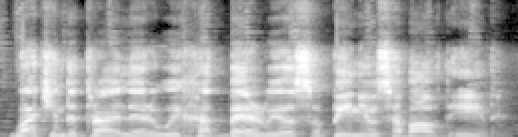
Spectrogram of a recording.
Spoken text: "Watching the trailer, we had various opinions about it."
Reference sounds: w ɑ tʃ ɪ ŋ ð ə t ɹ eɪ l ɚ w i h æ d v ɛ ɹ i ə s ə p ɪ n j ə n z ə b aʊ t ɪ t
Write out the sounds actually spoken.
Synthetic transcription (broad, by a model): w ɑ tʃ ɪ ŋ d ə t ɹ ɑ l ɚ w i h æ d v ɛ ɹ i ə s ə p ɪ n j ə n s ə b aʊ t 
